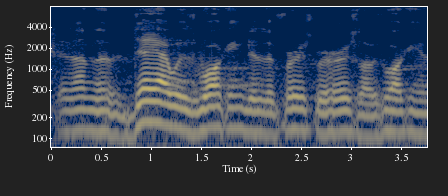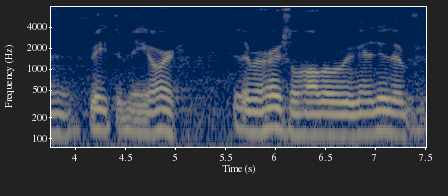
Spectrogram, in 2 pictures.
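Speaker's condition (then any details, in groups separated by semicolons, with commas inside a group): Parkinson's disease; diagnosed 20 years ago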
